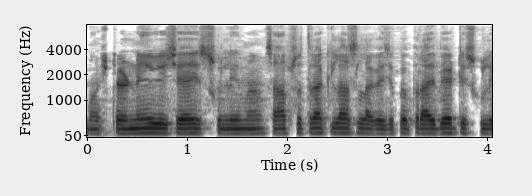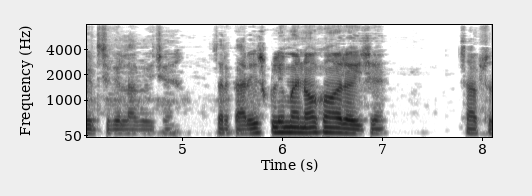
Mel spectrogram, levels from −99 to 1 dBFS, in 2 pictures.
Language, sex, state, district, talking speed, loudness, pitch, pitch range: Angika, male, Bihar, Bhagalpur, 185 wpm, -16 LUFS, 115 Hz, 115-125 Hz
